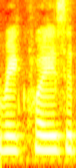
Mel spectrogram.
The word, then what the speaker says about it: Rayquaza: booster packs 65 card sleep Lees featureing mega Rayquaza yeah I I don't really like saying Rayquaza but that's how it's pronounced I wish they really did call it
